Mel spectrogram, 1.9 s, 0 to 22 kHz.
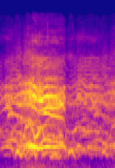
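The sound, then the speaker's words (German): A chorus of theatre actors' voices imitating a newborn baby's crying, marking a birth on stage: overlapping high, wailing tones, loudest in the first second before easing slightly and carrying on. “Mit chorischem Babygeschrei wird Jean-Baptiste Poquelin alias Molière im Januar 1622 zur Welt gebracht.”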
